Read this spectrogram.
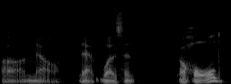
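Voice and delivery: low, very soft mock admission; sheepish backing down. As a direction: mumble it like a fan caught being wrong. Fan backs down after replay.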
